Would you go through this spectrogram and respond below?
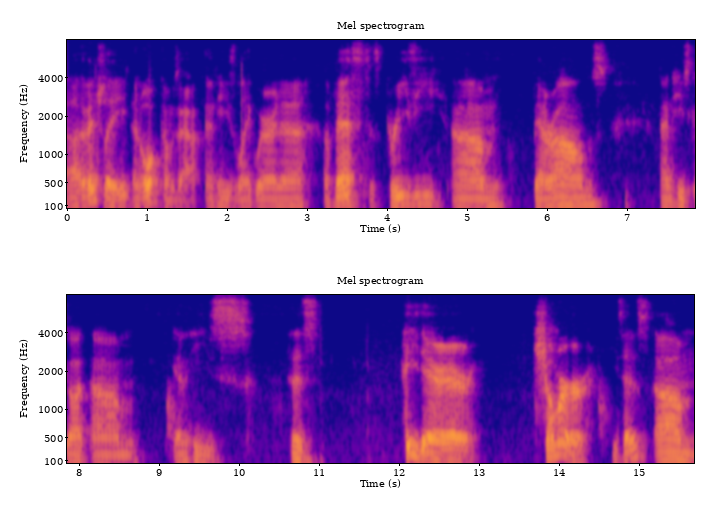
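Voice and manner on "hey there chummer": awkward, clumsy slang delivery. Narrator voicing an orc who comes out to greet, awkwardly using slang. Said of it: "kind of like awkwardly using the slang".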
